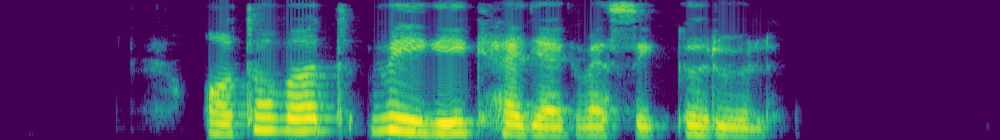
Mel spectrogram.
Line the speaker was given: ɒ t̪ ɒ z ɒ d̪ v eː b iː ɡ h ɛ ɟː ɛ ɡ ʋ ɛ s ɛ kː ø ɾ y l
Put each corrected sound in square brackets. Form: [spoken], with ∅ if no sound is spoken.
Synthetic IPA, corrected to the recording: ɒ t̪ ɒ [v] ɒ [t̪] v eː [ɡ] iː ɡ h ɛ [ɟ] ɛ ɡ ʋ ɛ s [i] kː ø ɾ y l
